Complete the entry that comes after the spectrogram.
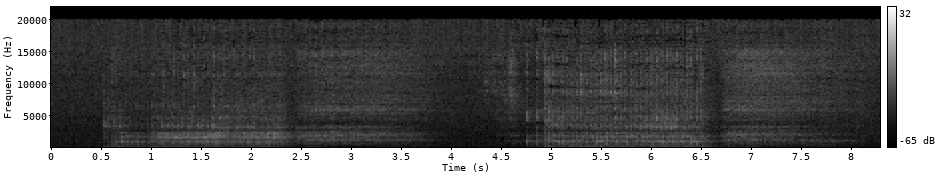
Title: Funny Dog Snoring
